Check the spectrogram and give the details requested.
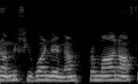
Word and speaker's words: Romanov: if you're wondering um rahmanoff is the proper russian pronunciation i know many english-speaking people say i'm roman off but that's actually not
